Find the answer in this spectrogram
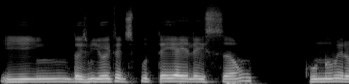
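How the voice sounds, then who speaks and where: In a southern Brazilian accent, the speaker uses a dark, mellow tone with monotone, flat intonation at a moderate pace. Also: man. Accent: gaúcho Brazilian Portuguese. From southern Brazil, Pelotas (Rio Grande do Sul). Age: 40s. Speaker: city councillor. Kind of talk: TV interview.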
